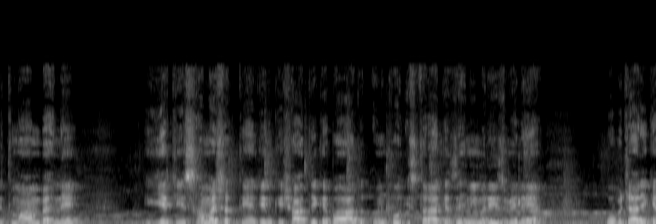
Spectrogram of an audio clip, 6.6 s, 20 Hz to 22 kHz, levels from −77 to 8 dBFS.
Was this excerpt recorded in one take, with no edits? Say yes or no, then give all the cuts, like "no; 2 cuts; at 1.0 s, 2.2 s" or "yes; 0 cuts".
yes; 0 cuts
